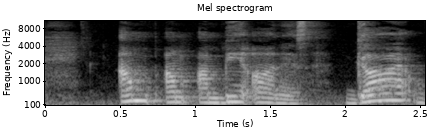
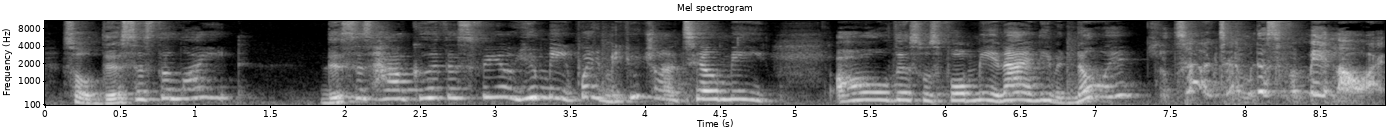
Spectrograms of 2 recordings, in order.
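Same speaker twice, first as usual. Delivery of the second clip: amazed realization; 9 semitones higher than usual. Retold or imitated. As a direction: let the joy break through, climbing higher. Retelling her joyful realisation.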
